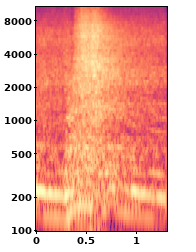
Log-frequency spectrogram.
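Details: Jaguar XFR from a project fleet started and blipped, revs rising and settling with a clean even note and no rattles; passes the start test and runs normally.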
